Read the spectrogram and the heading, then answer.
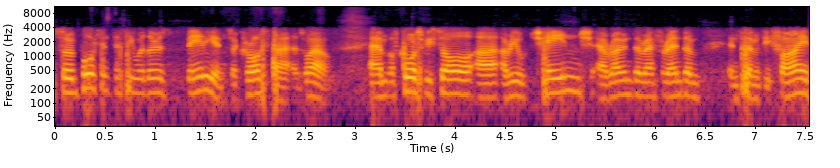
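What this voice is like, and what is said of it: Scottish accent. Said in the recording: “you can probably tell from my accent, the Scots”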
